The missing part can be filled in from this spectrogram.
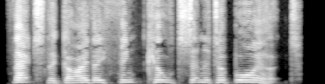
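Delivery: excited exclamation. Sam, shown photos of the men to be bugged, recognizes one; exclaiming. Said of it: "he exclaimed".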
